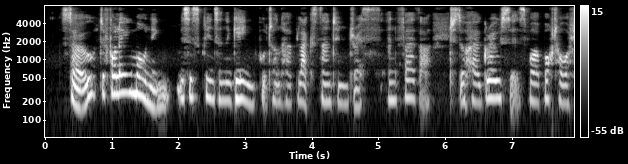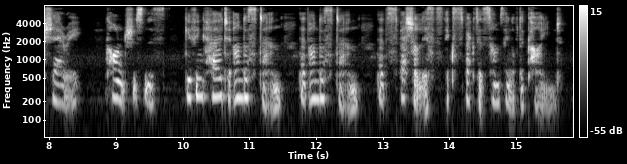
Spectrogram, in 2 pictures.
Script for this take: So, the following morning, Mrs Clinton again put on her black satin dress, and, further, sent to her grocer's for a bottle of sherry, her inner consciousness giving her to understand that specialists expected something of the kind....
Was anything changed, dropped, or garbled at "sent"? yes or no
yes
